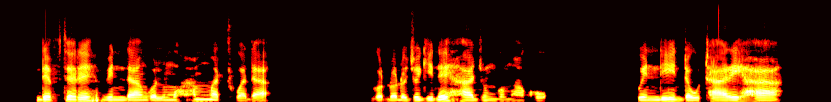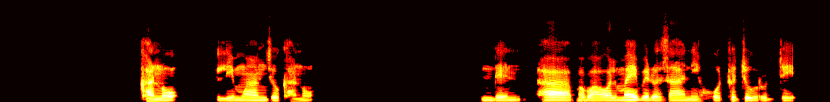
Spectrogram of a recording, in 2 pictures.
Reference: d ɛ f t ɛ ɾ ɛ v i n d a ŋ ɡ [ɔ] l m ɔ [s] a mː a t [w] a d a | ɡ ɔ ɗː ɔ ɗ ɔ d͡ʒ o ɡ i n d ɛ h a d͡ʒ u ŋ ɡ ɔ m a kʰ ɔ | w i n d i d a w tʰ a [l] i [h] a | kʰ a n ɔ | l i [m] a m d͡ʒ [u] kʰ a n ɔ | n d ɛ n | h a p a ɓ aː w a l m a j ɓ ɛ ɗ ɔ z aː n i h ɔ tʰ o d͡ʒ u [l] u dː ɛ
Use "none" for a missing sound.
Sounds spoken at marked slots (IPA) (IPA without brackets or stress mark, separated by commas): ɔ, h, w, ɾ, h, m, ɔ, ɾ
